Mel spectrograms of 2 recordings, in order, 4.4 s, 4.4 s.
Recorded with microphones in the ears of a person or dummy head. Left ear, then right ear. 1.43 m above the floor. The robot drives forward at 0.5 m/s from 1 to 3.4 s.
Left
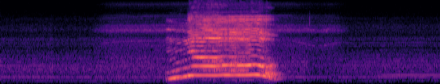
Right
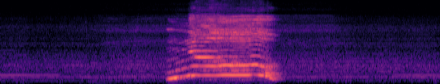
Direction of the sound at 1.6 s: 55° left (ahead or behind).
